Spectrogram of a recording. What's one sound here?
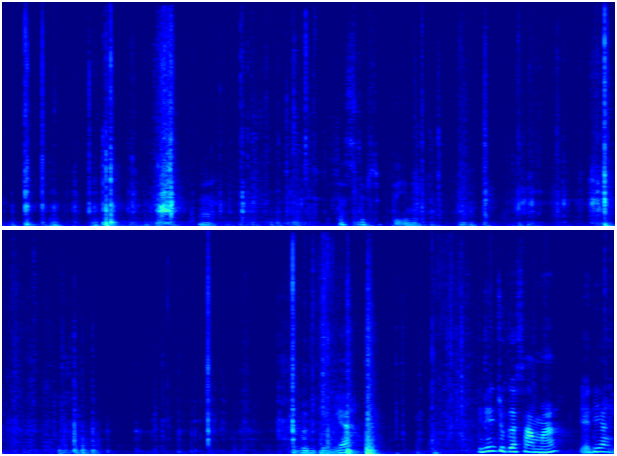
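Plastic strapping band rustles and crinkles as hands weave it.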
